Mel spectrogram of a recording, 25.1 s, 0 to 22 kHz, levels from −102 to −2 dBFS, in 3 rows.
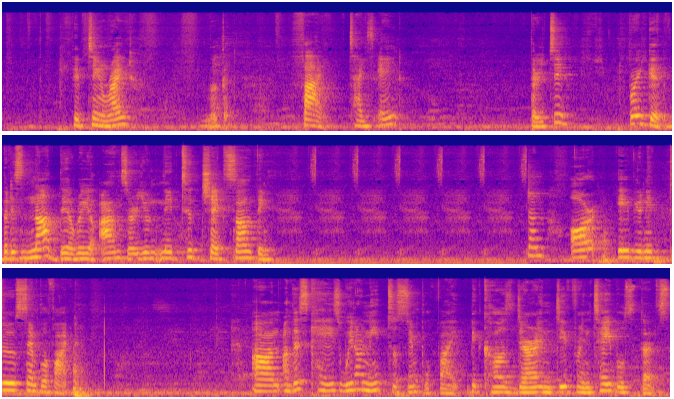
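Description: The audio has two faults. From 12.3 to 15.0 s there is a broken-record loop. A fragment of about 0.53 s repeats exactly, five times back to back. The audio that belonged there is gone. A stalled player or stream that kept resending its last buffer is the likely cause. At 18.03 to 18.05 s a single loud pop cuts in, roughly 10 dB above the surrounding sound, which continues underneath. It is short and sharp. The likely cause is a voltage spike from a plug, switch, static discharge or driver glitch.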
